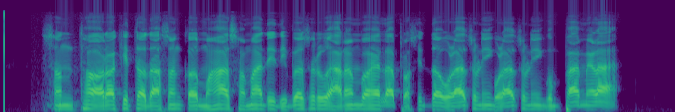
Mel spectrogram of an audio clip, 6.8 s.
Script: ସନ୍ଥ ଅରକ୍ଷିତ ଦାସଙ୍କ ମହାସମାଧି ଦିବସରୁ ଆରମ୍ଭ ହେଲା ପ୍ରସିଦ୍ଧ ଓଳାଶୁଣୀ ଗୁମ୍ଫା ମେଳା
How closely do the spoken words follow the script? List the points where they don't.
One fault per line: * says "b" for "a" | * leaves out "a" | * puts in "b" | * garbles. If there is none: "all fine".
* puts in "ଓଳାଶୁଣୀ"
